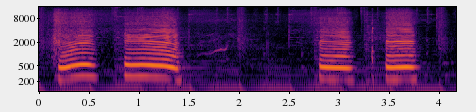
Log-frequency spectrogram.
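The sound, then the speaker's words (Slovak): A comic nose-blowing honk, four loud brassy trumpet-like blasts in two pairs with a gap between, each bending slightly in pitch, over a steady rhythmic music bed. “Momentíček, ja sa len vysmrkám.”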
